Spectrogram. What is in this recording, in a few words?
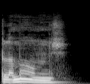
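"blancmange", British English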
